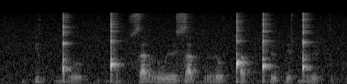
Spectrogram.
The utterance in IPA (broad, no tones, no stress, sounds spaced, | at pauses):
pʲ ʉ kʷ ɡ͡ǃ u | ɡ͡ǃ ɔ kʷ s a r w ʉ z a kʷ r u ǃ a kʷ ǃʼ ʉ pʲ ɔ ɡ͡ǃ ʉ k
